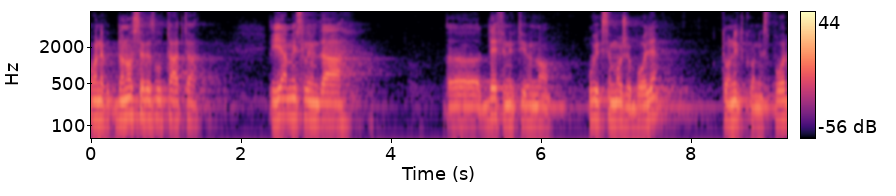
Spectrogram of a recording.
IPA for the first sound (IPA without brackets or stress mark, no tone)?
o̞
